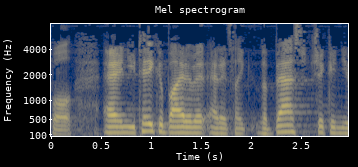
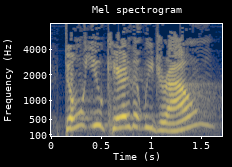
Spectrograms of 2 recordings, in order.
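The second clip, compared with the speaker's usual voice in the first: higher, louder frightened plea; panicked disciples; 11 semitones higher, 10 dB louder than usual. Retold or imitated. Disciples in the boat plead with Jesus, higher and louder. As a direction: cry out over the storm. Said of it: "the same thing the disciples said".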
